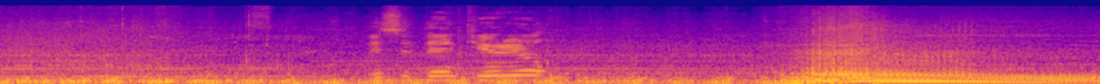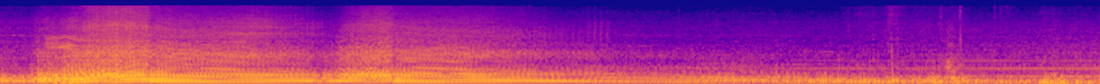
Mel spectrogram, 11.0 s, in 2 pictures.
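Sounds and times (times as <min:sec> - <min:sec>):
car engine revving and idling: 0:00.0 - 0:11.0.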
